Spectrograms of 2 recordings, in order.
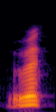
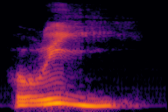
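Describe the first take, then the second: First: Re clipped to a weak, very short ruh; unstressed syllable. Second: Re as a full, long REE; stressed syllable. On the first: Teacher showing the unstressed syllable, re weak and fast. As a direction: toss off re fast with a reduced vowel. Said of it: "pronounced weak and fast". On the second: Teacher showing the wrong stressed form, re long and clear. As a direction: draw re out clearly with an ee vowel. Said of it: "Re is the stressed form". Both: Shown as a demonstration.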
